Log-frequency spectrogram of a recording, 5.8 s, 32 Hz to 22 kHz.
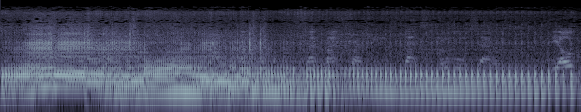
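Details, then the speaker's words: SYM XS 125 after swapping gummed-up carb for a new up-jetted one, oversized Black Widow exhaust: loud single-cylinder putter revs up and drops back to a slightly lumpy idle, runs cleanly, picks up without stumbling. "very loud but the bike ran very well"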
